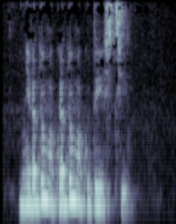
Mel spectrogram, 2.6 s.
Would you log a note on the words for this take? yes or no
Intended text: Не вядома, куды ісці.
yes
